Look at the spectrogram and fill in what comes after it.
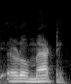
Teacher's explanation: The stress is on the pre-final.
